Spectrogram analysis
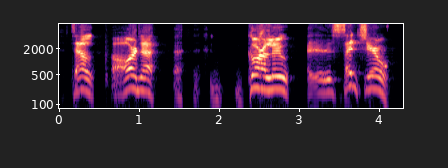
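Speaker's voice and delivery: high, loud, gleeful, unhinged cackling delivery. Narrating a fight, an enemy speaks after landing a hit, cackling with insane glee. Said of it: "he cackles with insane glee and says".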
